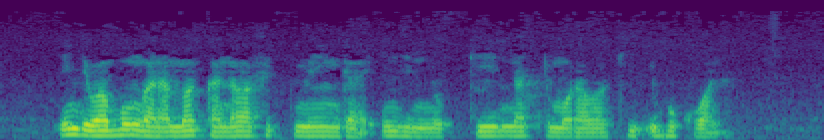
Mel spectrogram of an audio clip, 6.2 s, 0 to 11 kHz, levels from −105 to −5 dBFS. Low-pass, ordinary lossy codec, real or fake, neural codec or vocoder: 9.9 kHz; MP3, 32 kbps; fake; vocoder, 24 kHz, 100 mel bands, Vocos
